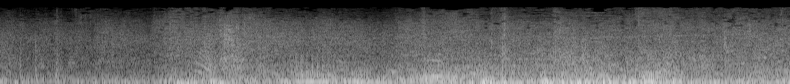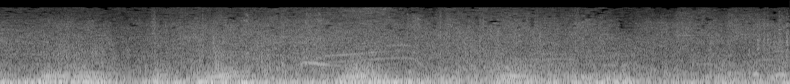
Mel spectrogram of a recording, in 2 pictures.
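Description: Laser blasts and energy effects ring out in a video game battle.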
